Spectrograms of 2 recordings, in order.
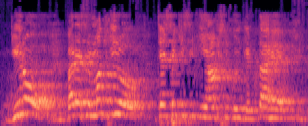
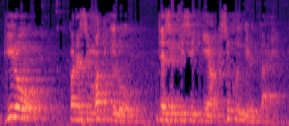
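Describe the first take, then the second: First: High, urgent verse recital; raised-pitch poetic appeal; Bhavani Prasad Mishra. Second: Understated, paused verse; Bhavani Prasad Mishra. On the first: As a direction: exclaim the command, then declaim high. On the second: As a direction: pause after the command, then talk it through. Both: Acted. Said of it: "बातचीत की शैली".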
